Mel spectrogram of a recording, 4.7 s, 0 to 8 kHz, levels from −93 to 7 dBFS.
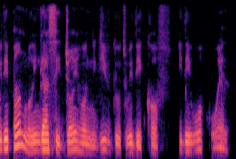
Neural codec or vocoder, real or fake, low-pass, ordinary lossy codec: vocoder, 22.05 kHz, 80 mel bands, WaveNeXt; fake; 7.2 kHz; none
